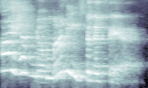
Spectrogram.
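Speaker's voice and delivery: high little pig; the pig brushing off the wolf. A narrator's reading. Pig refusing the wolf's turnips, high.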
